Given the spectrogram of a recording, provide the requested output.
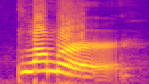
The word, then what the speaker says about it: plumber: the trades person well plumber it's not slumber but it's plumber so here the B is silent it's plumber so the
